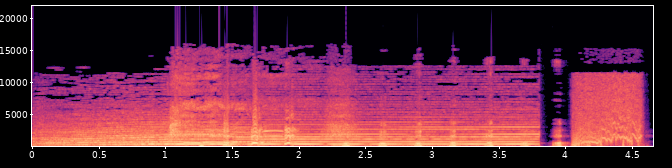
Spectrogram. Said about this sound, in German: die Silent Hill Sirene.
